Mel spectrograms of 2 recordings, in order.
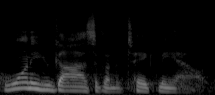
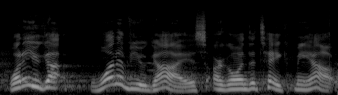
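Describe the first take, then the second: First: Low, hushed mob boss impression; amateur mobster menace, pitched down; mafia boss. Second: Mock-proper, neatly enunciated line. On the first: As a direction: do the Godfather, low and soft. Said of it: "like some mafia boss sitting there". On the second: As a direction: say it very properly, no mob voice. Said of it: "I'm just imagining this and very proper".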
